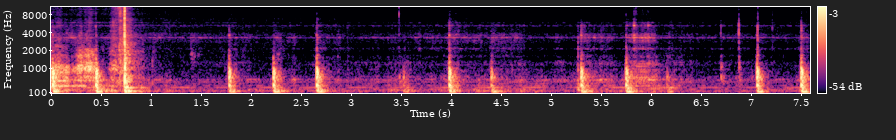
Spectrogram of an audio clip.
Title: Tacx neo bike knocking sound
